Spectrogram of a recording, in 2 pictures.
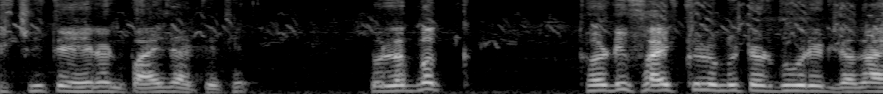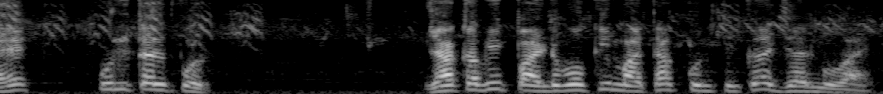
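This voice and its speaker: Outdoors at a monument, a tour guide patiently tells a group about local history, sprinkling in English words and numbers. His voice is a little high, darkish and slightly rough, with no room sound.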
